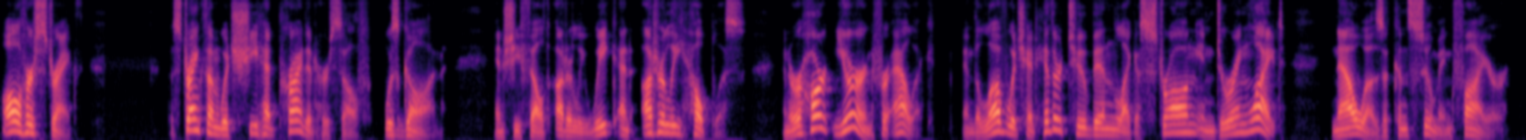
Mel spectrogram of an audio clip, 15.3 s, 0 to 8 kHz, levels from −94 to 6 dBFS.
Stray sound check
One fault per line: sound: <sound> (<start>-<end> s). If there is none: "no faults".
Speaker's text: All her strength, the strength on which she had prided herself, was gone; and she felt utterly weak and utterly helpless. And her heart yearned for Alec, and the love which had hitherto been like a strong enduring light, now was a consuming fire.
no faults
